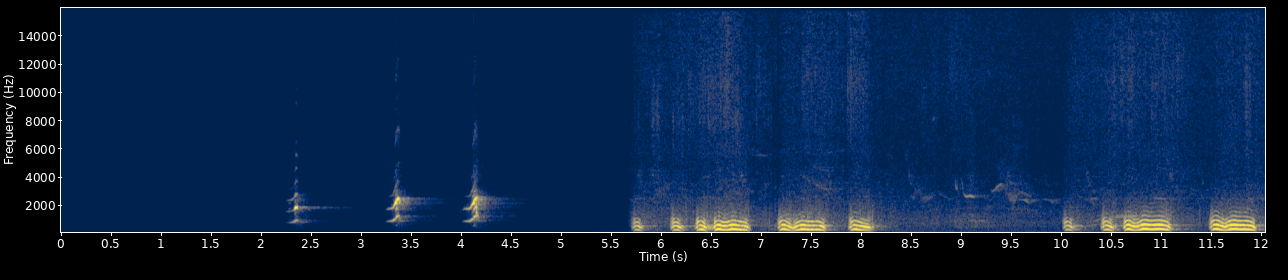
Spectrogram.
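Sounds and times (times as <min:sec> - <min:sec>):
owl high calls: 0:05.7 - 0:08.3, 0:10.0 - 0:12.0
owl hooting: 0:05.7 - 0:08.3, 0:10.0 - 0:12.0.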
